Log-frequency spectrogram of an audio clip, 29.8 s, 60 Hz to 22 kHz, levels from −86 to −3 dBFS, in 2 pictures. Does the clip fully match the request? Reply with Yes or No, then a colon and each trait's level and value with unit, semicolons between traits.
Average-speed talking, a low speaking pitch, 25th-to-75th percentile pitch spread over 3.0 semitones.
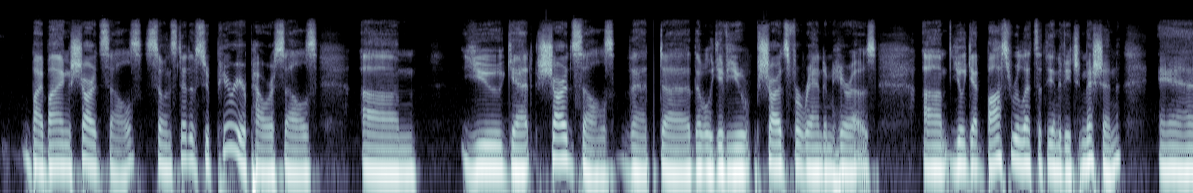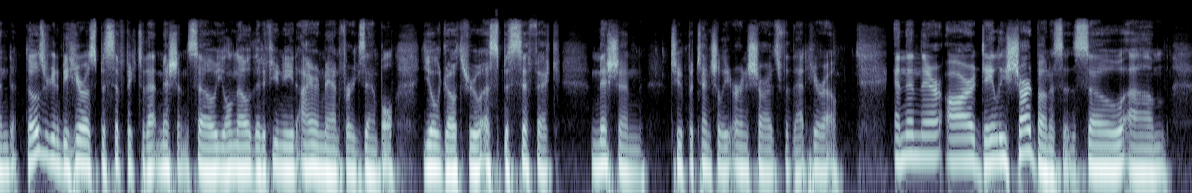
No: average, 160 wpm; low, 125 Hz; average, 2.7 semitones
